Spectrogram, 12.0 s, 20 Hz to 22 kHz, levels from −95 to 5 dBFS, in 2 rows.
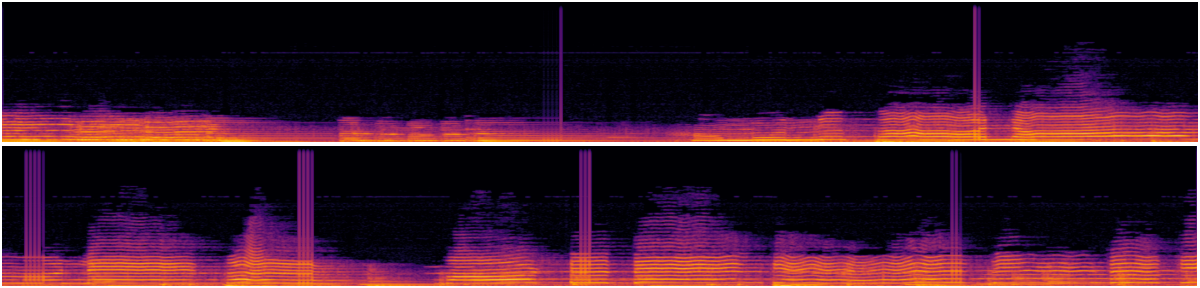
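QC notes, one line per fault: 2.71, 4.86, 6.10, 7.47, 8.88 and 10.73 s, repeated buffer: a 21 ms chunk, which fits a 1024-sample buffer, replays one to four times, making stutters that drop up to about a tenth of a second. The waveform shows identical tiled blocks, and the spectrogram shows vertical lines at each hard join.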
